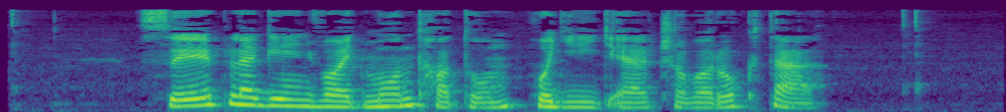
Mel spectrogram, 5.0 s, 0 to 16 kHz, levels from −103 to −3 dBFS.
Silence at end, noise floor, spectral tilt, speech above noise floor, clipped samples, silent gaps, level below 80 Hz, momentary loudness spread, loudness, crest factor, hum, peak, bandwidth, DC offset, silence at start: 0.95 s; -62 dBFS; -4.5 dB/octave; 41 dB; under 0.1%; none; -62 dBFS; 10 LU; -22 LUFS; 20 dB; none; -4 dBFS; 11.5 kHz; under 0.1%; 0.7 s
